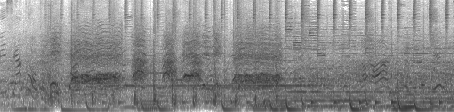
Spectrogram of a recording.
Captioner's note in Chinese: 掌声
